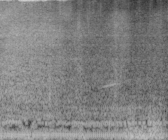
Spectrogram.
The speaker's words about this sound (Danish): Kommer der en Porsche. En sølv Porsche.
